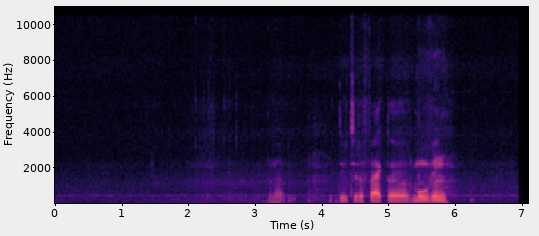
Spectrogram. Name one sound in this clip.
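Bees buzz softly and steadily close by.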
